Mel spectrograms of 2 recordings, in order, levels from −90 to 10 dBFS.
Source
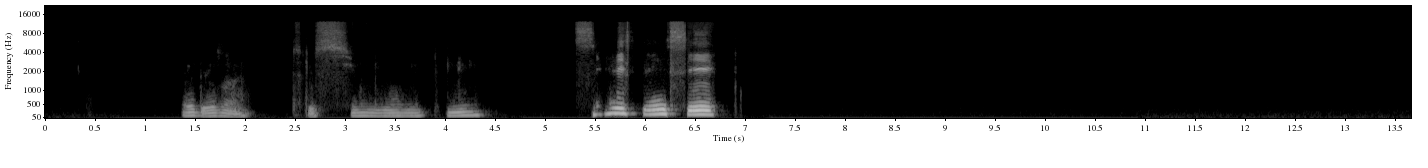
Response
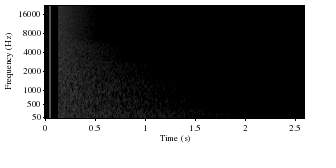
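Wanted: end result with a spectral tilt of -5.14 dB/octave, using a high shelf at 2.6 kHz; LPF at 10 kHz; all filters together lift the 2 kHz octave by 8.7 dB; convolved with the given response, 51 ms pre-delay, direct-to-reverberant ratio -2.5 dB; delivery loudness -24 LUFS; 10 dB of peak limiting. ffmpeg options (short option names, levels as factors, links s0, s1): -filter_complex "[0:a]lowpass=10000,equalizer=f=2000:t=o:g=6,highshelf=f=2600:g=7.5,alimiter=limit=0.15:level=0:latency=1,asplit=2[s0][s1];[1:a]atrim=start_sample=2205,adelay=51[s2];[s1][s2]afir=irnorm=-1:irlink=0,volume=1.78[s3];[s0][s3]amix=inputs=2:normalize=0,volume=1.68"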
